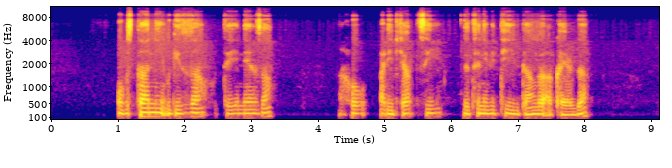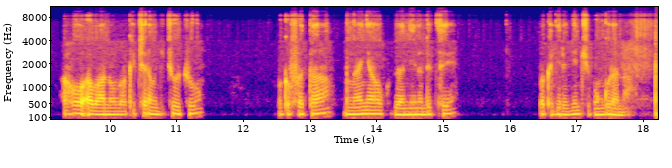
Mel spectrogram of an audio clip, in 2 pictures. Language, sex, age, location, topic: Kinyarwanda, female, 25-35, Huye, agriculture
